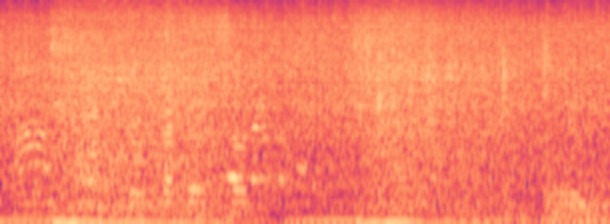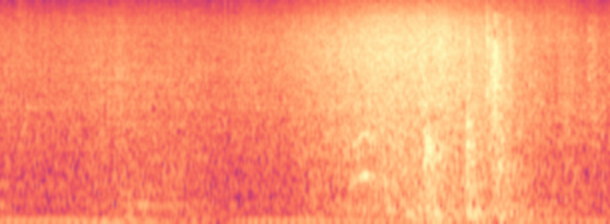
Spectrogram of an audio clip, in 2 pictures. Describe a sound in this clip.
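A diesel truck engine idles with a low rumble nearby.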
